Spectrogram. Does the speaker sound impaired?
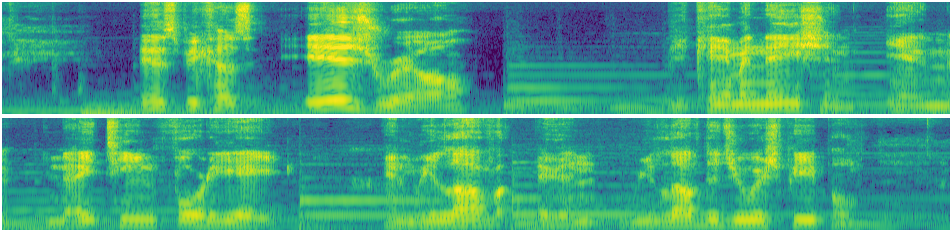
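Yes: stutter; childhood onset, linked to frightening childhood events and foster homes, formerly more severe; milder than before, still present; stutters a little, worse when excited; here prolonged sounds.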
